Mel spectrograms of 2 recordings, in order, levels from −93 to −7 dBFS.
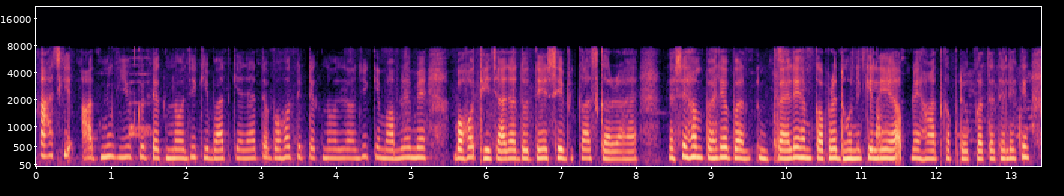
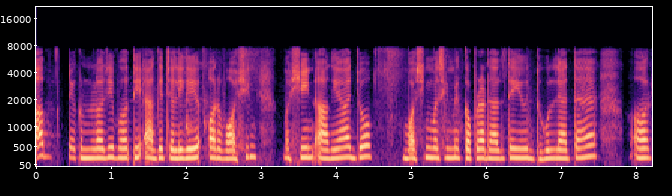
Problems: constant background noise, background conversations at intervals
